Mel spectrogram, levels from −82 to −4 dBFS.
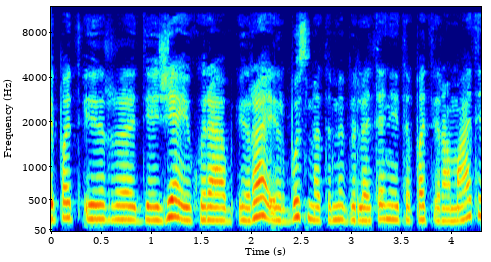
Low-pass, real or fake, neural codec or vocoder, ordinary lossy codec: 10.8 kHz; real; none; AAC, 32 kbps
